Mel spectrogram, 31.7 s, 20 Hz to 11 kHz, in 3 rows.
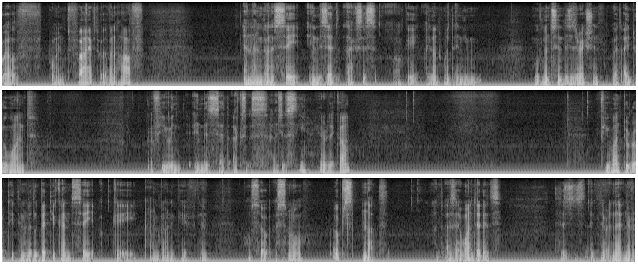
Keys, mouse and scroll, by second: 0.7 ,, 1.4 shift+9, 2.0 shift+Return, 5.5 click, 6.2 middle click, 6.7 scroll down 2, 8.1 scroll down 2, 9.2 middle click, 10.0-10.4 scroll up 2, 10.6-11.4 scroll up 2, 13.4 middle click, 15.6-16.7 middle drag, 17.4 click, 20.3 click, 22.0 click, 22.9 click, 23.4-23.9 scroll up 2, 24.8 click, 28.0 click, 29.0 click, 31.0 click.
